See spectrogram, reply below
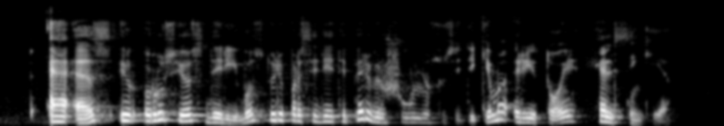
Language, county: Lithuanian, Panevėžys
